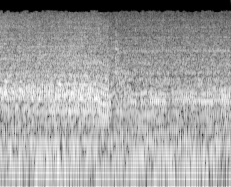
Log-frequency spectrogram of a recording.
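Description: A racing car's gearbox shifts up with a brief dip in the engine note.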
